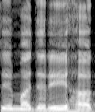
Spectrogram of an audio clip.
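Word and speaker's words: مجريها: چھٹا سبق، چند خصوصی الفاظ کی ادائیگی۔ نمبر ایک، لفظ مجریحہ کی را کو تجری کی را کی طرح نہ پڑھیں بلکہ قطرے کی را کی طرح جھکا کر پڑھیں، اس جھکانے کو امالہ کہتے ہیں۔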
